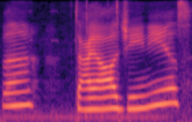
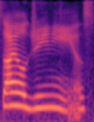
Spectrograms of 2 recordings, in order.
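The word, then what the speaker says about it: Diogenes: all right quick save di Genies dial Genies oh it's pronounced dial Genies thank you for telling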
